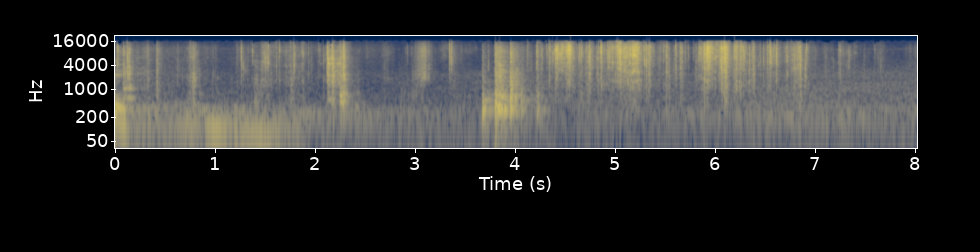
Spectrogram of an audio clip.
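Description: Foil and plastic wrapping of baseball card packs crinkling and tearing as it is pulled open by hand, in bursts of sharp crackles that are loudest for a few seconds from about the middle.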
